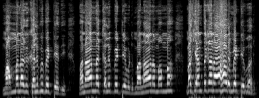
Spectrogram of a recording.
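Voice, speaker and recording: A man's voice: very high voice, fast, a bit bright, pitched above the performer's own voice. A male preacher voicing a starving young man, desperate and pleading, with wailing repetitive cries for food in a sermon retelling.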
